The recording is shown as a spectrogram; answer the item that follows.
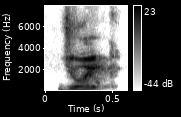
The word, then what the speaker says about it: jerk: Isn't the jerk pronounced differently? Joik. Joik, yeah. It is the joik.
